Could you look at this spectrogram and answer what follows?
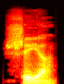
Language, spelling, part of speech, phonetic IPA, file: Polish, szyja, noun, [ˈʃɨja], Pl-szyja.ogg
